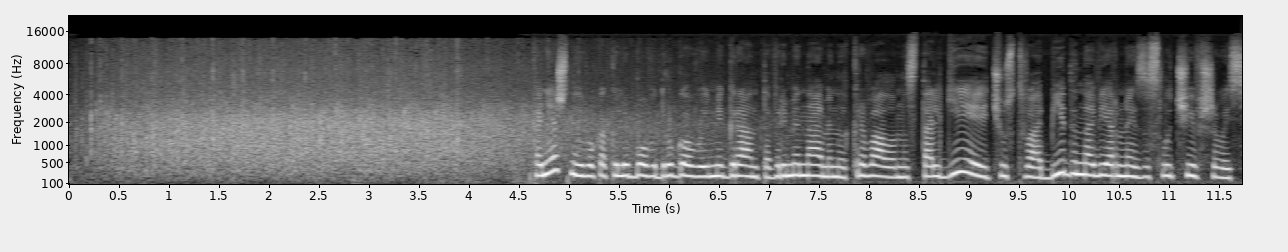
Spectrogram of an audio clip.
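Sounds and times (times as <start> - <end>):
large concert hall audience applauding: 0.0 - 7.1
speech: 4.6 - 11.7.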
